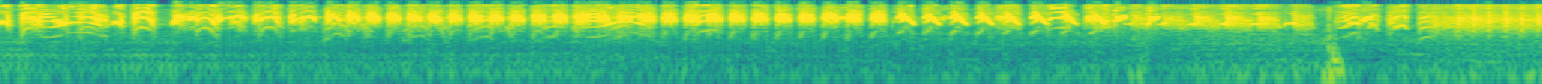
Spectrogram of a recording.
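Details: Lure song of the Javan cochoa, a fast, steady stream of high twittering notes with slurred rising whistles, continuing unbroken for several seconds before fading, with a soft thud near the end.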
